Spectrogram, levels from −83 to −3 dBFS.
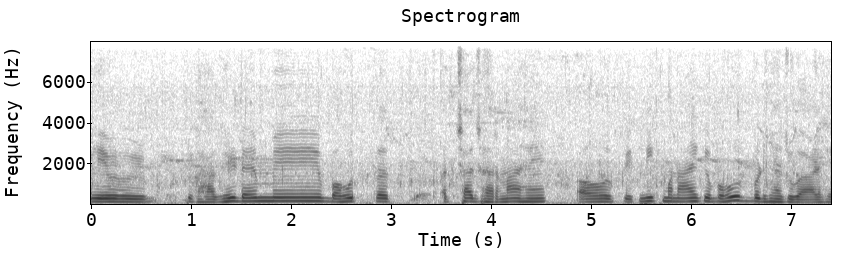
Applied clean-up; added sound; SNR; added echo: none; Rain; 19 dB; none.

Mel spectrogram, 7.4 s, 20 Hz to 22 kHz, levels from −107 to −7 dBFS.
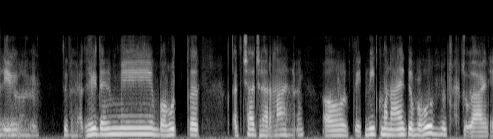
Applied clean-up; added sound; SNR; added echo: neural diffusion model UNIVERSE++.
